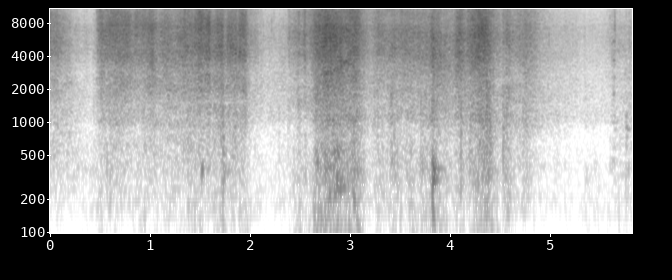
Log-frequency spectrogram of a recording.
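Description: Plastic wrapping rustles and crinkles as it is pulled off.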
